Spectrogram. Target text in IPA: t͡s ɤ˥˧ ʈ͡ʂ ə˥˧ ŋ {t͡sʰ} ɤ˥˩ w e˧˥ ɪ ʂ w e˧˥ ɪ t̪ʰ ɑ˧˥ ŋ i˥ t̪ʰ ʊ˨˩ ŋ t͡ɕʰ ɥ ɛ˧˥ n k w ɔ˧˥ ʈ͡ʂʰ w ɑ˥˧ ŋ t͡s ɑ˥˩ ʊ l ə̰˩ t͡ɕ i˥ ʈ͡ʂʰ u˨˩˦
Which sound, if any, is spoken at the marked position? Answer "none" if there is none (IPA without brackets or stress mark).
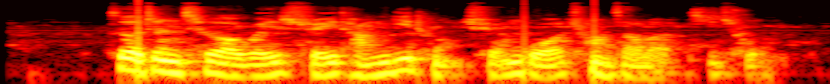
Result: t͡sʰ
